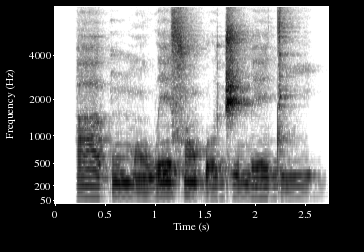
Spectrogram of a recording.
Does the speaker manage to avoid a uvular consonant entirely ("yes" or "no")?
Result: yes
